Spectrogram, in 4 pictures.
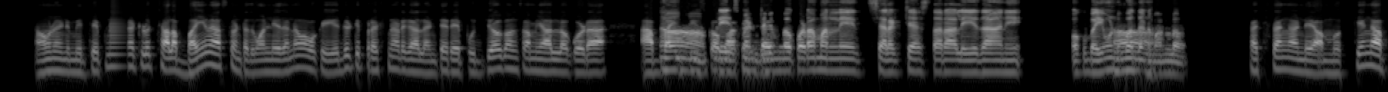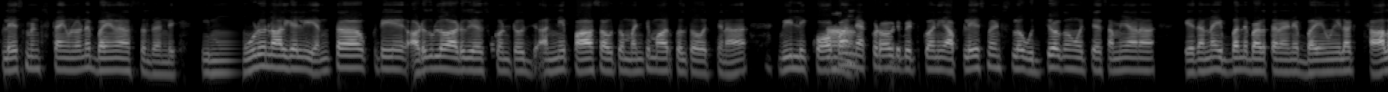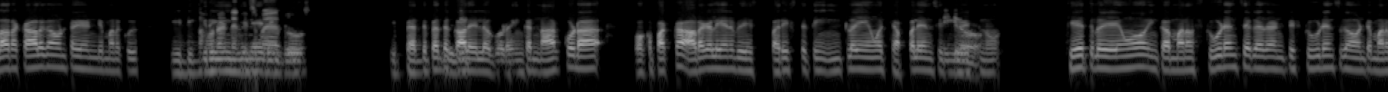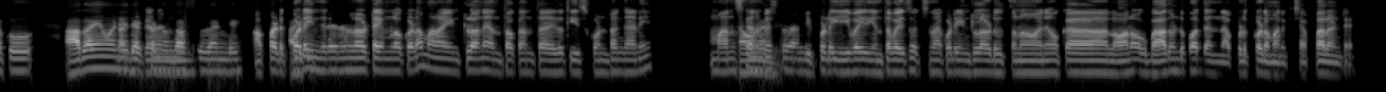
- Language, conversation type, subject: Telugu, podcast, పరిమిత బడ్జెట్‌లో ఒక నైపుణ్యాన్ని ఎలా నేర్చుకుంటారు?
- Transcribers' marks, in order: tapping; in English: "ప్లేస్‌మెంట్ టైమ్‌లో"; in English: "సెలెక్ట్"; in English: "ప్లేస్‌మెంట్స్ టైమ్‌లోనే"; in English: "ప్లేస్‌మెంట్స్‌లో"; other background noise; in English: "డిగ్రీ"; unintelligible speech; in English: "స్టూడెంట్స్‌గా"; in English: "ఇంజినీరింగ్‌లో టైమ్‌లో"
